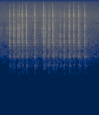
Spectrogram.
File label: wood strain, Night; FontainebleauDemo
